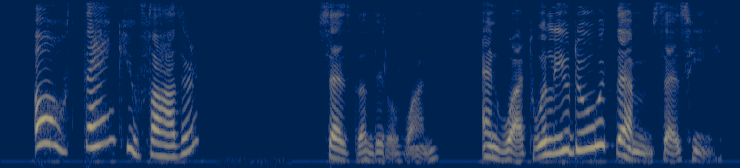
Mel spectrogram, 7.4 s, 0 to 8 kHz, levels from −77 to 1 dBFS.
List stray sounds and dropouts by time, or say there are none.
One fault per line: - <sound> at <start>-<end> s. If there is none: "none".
none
